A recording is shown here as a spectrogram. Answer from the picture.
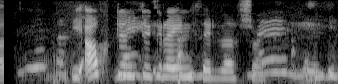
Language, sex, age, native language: Icelandic, female, 10, Icelandic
